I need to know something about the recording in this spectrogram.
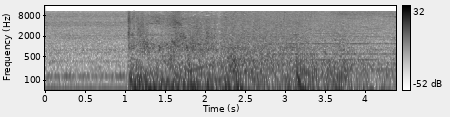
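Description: A rocket engine roars loudly.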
